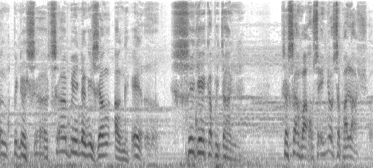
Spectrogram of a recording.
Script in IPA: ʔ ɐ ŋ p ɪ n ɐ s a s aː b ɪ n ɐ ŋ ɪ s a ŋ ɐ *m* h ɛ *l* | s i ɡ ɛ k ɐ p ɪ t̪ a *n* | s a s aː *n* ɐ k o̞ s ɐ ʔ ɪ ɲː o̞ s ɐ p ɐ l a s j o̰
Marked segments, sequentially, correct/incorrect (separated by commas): incorrect, correct, correct, incorrect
